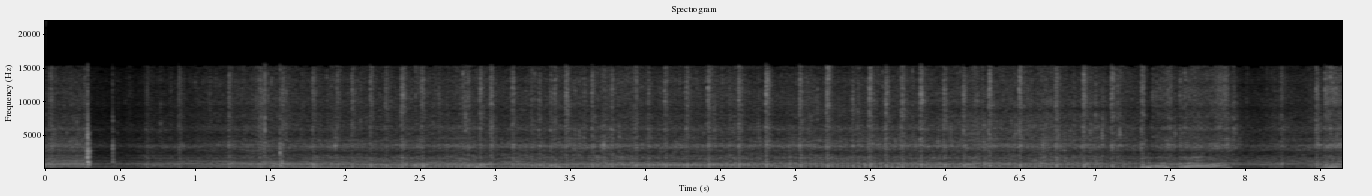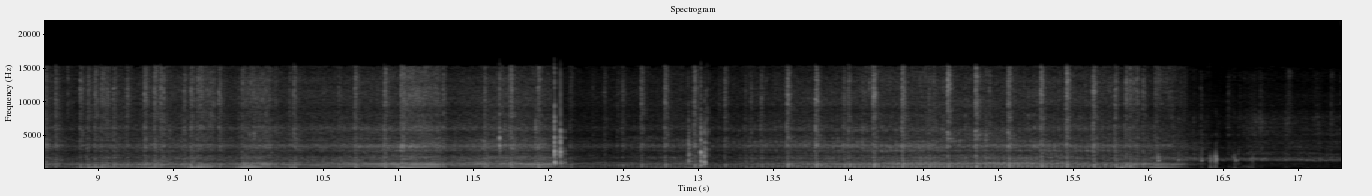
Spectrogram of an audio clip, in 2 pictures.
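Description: A two-stroke enduro motorcycle revs up and down.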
